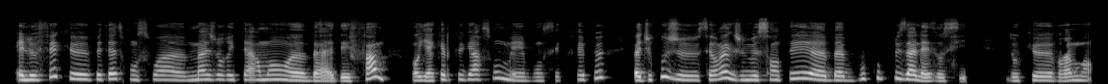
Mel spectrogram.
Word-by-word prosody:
et - - +5
le 210 +1 +5
fait 350 - -1
que 250 -9 +2
peut-être 245 +3 +1
on 220 - -4
soit, 210 -1 -3
heu, - - -9
majoritairement, 220 0 0
heu, 180 -1 +4
bah, 175 0 +1
des 160 0 +2
femmes, 245 - +3 0.3
bon, 180 - +2
il 185 - 0
y - - +4
a 175 - +1
quelques 225 +3 -3
garçons, 230 +5 -2
mais 225 -7 -1
bon, 175 0 -10
c'est 180 +1 -15
très 215 - -3
peu. 300 +9 -4 0.3
Bah, 185 - +7
du 210 +3 -4
coup, 360 - +2
je 210 -8 0
c'est 215 - -3
vrai 285 +7 +3
que 255 - +1
je 205 -1 -3
me 205 0 +2
sentais, 230 +7 0
heu, - - -1
bah, 195 0 +1
beaucoup 250 +10 -6
plus 275 -3 -3
à 225 - +7
l'aise 165 -3 +1
aussi. 160 0 -6 0.4
Donc, 170 +1 -8
heu, 185 -2 +2
vraiment 180 +3 -2
215 Hz, 240 wpm, -21 LUFS, 185-230 Hz, 0.4 s, Bah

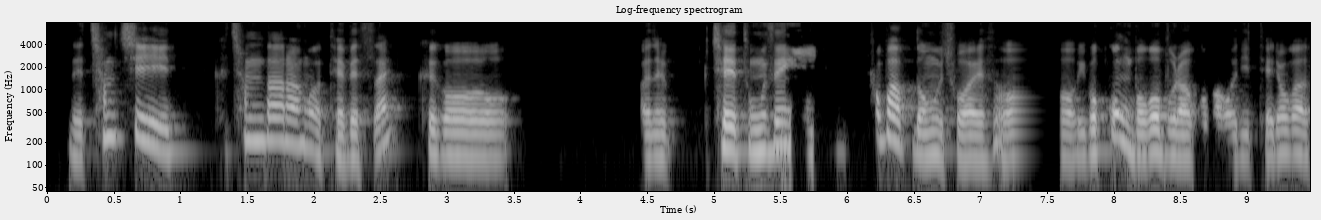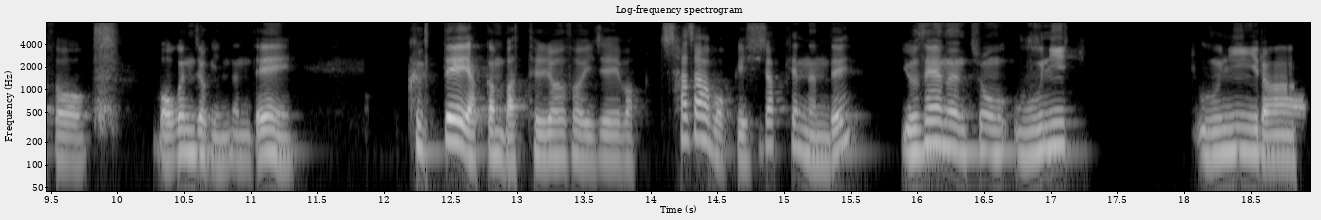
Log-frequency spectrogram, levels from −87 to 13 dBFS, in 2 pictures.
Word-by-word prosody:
네. 130 -3 -5
참치 200 - -1 0.2
그 150 - -29
참다랑어 210 -2 0
대뱃살 130 +3 -2
그거 130 -3 +1 1.0
맞을 125 0 -3 0.2
제 165 -3 +6
동생이 155 +5 +2 0.6
초밥 220 -9 +3
너무 135 0 +1
좋아해서 125 +1 0 0.3
이거 140 +2 +2
꼭 190 +5 +3
먹어보라고 130 -3 +3
막 120 - -4
어디 125 0 -8
데려가서 130 -4 -1 0.5
먹은 150 +5 +1
적이 135 -4 -2
있는데 125 +2 -1 0.8
그때 175 +5 +6
약간 140 -1 +2
맛 120 0 -1
들려서 130 +1 -2
이제 125 +1 -4
막 120 -1 -9
찾아 220 0 0
먹기 125 -10 -5
시작했는데 150 -5 -4 0.3
요새는 165 +1 +2
좀 150 -2 -3
우니, 160 +4 -1 0.8
우니랑 140 -3 0
140 Hz, 245 characters per minute, -24 LUFS, 125-165 Hz, 1.0 s, 제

